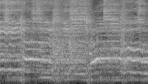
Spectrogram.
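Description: Live R&B band performance: a female vocalist singing held, sliding notes into a microphone over keyboards and a drum kit, amplified through a venue PA.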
